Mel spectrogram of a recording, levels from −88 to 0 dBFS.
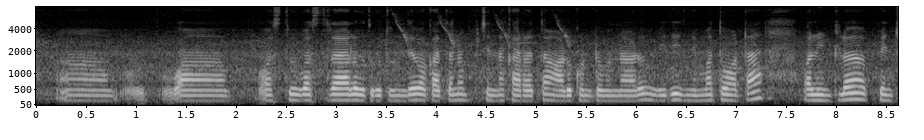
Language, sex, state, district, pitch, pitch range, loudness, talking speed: Telugu, female, Telangana, Karimnagar, 165 Hz, 160-175 Hz, -26 LUFS, 105 wpm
